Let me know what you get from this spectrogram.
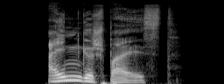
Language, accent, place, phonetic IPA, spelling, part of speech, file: German, Germany, Berlin, [ˈaɪ̯nɡəˌʃpaɪ̯st], eingespeist, verb, De-eingespeist.ogg
- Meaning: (verb) past participle of einspeisen; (adjective) 1. injected 2. fed (into)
